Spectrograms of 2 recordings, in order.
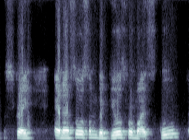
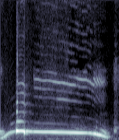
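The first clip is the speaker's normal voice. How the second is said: long falsetto whoop; gleeful slide cry; 4 dB quieter than usual. Acted. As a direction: squeal it sliding down, stretched out. Acting man shouting down magic slide.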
